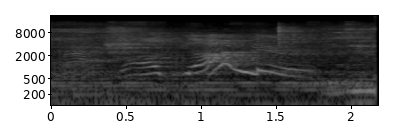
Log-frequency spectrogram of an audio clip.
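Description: A small child's high voice babbling in a rising and falling sing-song for about a second and a half, over soft, held music chords.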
